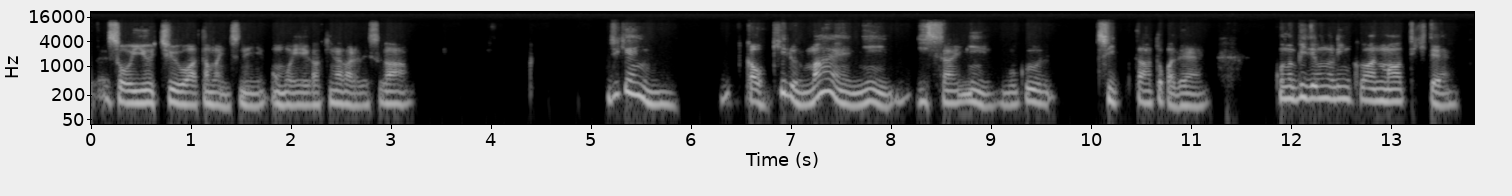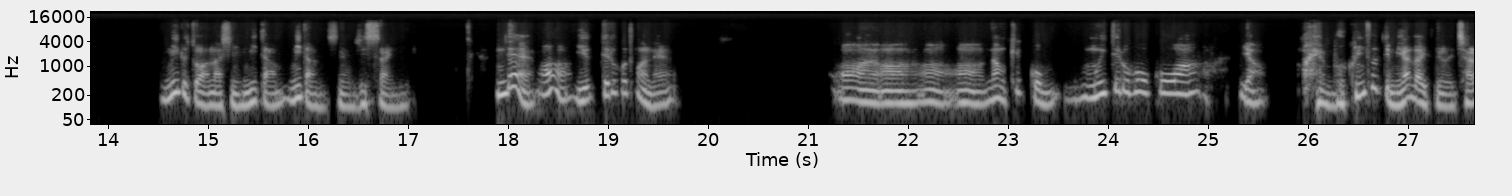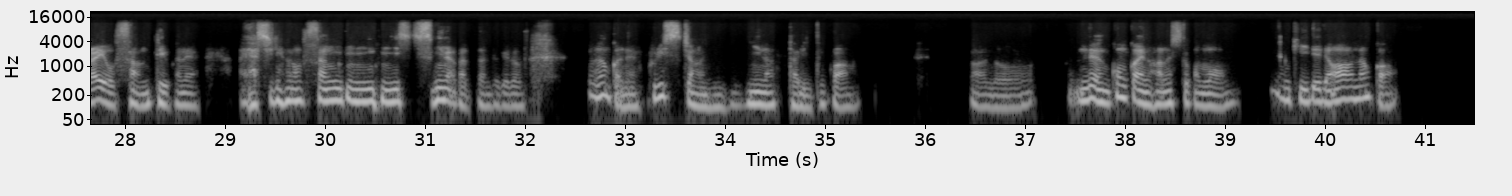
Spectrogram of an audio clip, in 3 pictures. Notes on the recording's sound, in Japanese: ２０２２年１２月２１日に開催した ZOOMライブの模様です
